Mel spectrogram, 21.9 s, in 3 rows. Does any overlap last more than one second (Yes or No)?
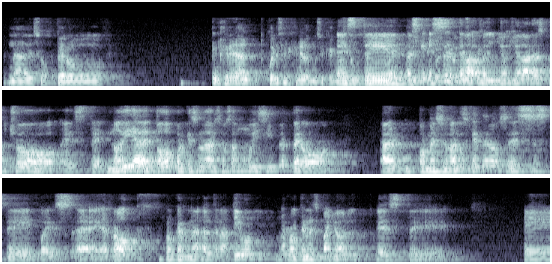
Yes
